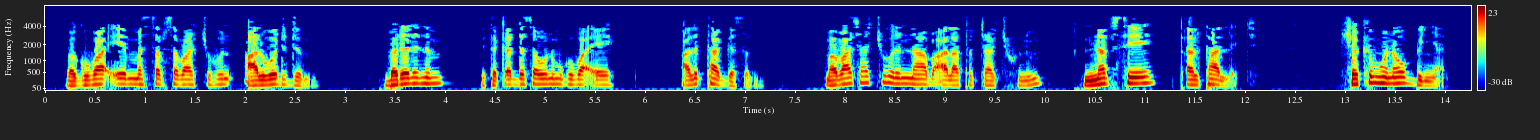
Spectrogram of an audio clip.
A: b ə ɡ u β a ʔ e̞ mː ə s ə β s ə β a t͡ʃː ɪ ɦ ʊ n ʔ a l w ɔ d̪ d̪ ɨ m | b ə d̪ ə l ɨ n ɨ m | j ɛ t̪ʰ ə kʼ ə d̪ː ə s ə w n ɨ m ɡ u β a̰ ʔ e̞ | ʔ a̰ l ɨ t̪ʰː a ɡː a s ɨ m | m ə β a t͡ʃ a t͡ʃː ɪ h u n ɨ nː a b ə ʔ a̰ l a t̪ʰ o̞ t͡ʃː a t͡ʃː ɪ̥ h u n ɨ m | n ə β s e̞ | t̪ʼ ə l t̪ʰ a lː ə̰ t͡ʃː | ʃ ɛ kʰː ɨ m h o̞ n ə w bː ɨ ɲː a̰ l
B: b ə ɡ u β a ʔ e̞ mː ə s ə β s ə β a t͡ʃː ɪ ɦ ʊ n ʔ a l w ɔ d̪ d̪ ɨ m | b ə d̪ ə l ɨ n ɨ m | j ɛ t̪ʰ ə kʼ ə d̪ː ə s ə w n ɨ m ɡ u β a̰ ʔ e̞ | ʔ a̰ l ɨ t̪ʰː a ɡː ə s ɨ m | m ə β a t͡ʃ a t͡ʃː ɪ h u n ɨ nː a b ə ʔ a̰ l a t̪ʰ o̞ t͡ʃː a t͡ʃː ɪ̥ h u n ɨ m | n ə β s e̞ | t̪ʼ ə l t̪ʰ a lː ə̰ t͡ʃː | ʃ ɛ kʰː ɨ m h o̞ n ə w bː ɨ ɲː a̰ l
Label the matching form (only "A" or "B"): B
